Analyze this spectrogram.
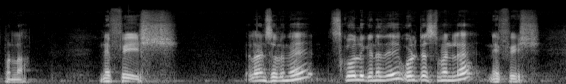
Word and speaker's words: nephesh: என்னது, எப்படி ப்ரொனவுன்ஸ் பண்ணலாம்? நெஃபேஷ்.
